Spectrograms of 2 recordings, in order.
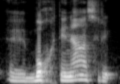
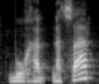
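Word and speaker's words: بخت‌نصر: هست گفتیم که که بخت نصر به تلفظ عربی یا بوخ نصر در خواب دید که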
